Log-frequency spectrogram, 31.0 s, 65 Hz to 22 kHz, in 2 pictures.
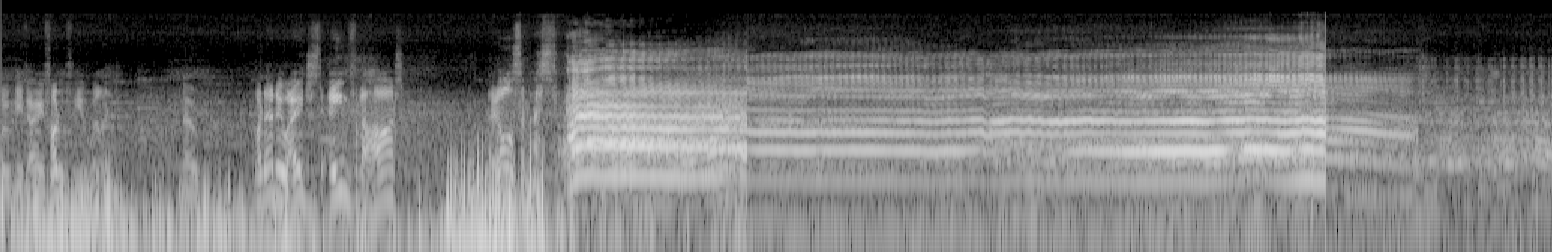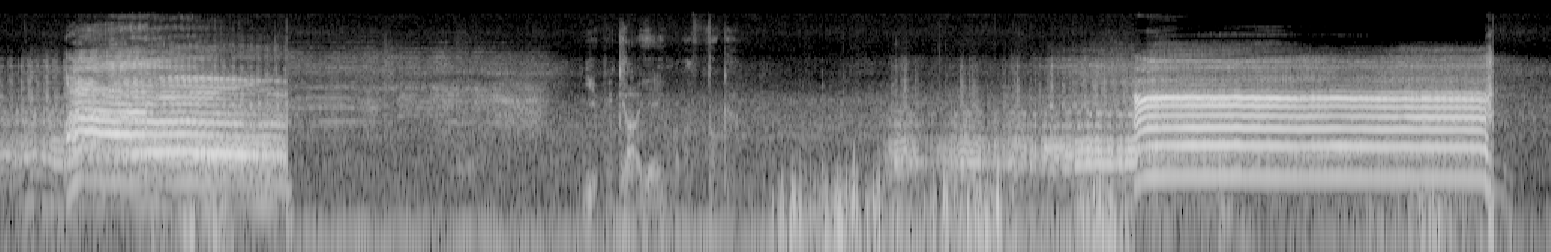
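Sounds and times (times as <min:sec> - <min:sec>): person yelling: 0:05.6 - 0:14.3, 0:16.2 - 0:18.4.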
